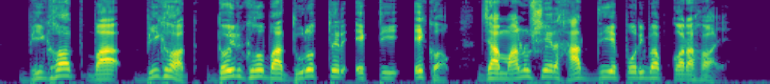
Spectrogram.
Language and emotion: Bengali, neutral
